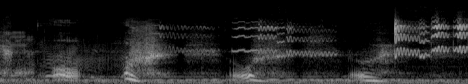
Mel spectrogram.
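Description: High, warbling bird calls of a thrush, a radio drama effect, come in several short bursts, with a quicker trilling run near the end over low, murmuring sounds.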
